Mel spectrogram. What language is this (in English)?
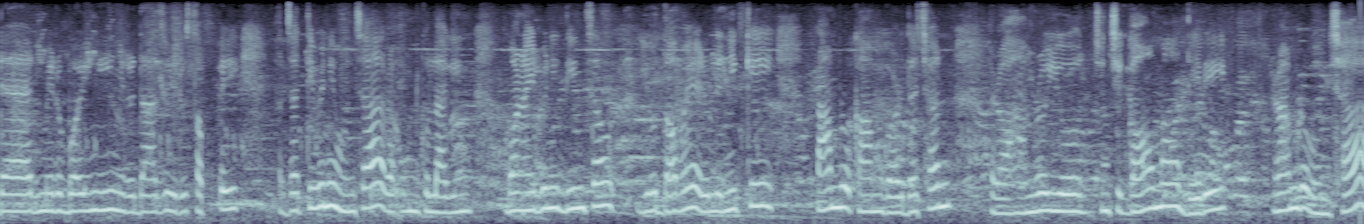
Nepali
